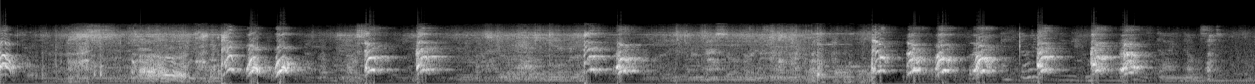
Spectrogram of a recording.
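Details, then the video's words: Three dogs, Luna the French Bulldog, Tessa the Boxer and Lily the Boston Terrier, play a game of tag after Luna takes the ball. Sharp, yappy barks come in quick bursts, some clustered, with faint background music throughout. "Boxer, Boston and Frenchie playing Tag"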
